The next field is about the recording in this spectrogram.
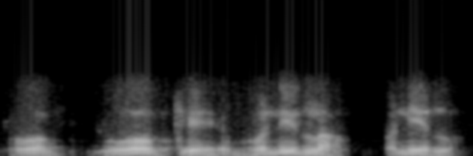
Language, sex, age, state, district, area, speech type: Tamil, male, 60+, Tamil Nadu, Thoothukudi, rural, conversation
